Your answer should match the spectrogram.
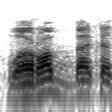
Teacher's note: the ra will be heavy because it has a fatha.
